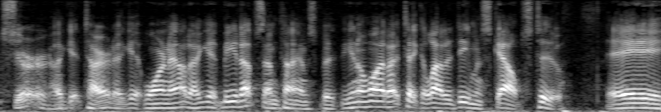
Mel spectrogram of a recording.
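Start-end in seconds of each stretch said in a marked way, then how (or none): none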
